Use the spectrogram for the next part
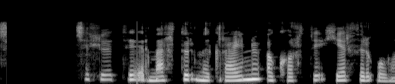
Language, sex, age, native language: Icelandic, female, 20-29, Icelandic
